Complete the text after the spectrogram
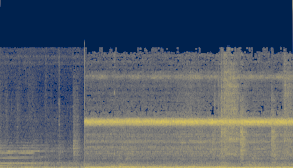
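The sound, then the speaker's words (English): A train rolls steadily along the railway past a ribbon of built-up area, a loud continuous low rumble with rattling wheels, joined partway through by a sustained high-pitched squeal or whine that holds to the end. “It's, as I say, there's a ribbon of built-up area that we're kind of passing along, the railway passing along, probably contributed to that development, even though everyone seems to drive, sadly. On the move, anyway.”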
